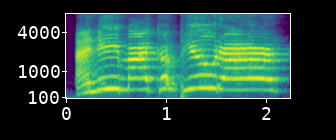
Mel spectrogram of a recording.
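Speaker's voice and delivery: high, loud call across the house; yelling for the computer from the other room; real yell. Real, not acted. Mother yelling to her kids in the house, loud and high. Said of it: "I'm so sorry I'm yelling at y'all".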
